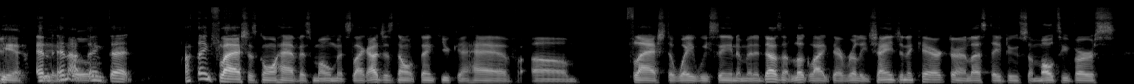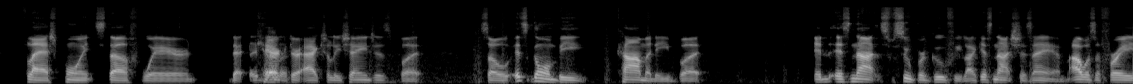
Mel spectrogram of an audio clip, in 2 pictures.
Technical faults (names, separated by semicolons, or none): noise suppressor catching up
